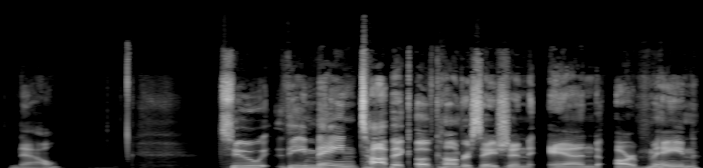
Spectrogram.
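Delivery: ordinary talk, nothing marked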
